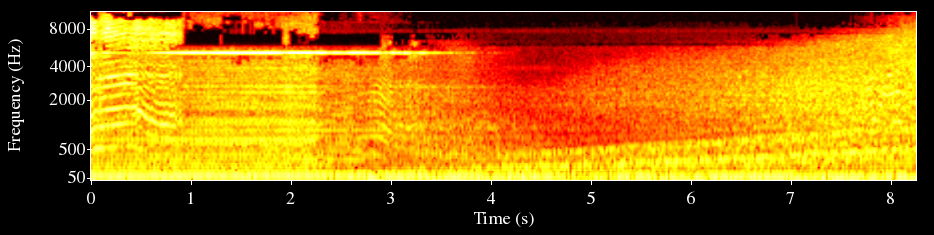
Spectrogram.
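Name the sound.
baby crying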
